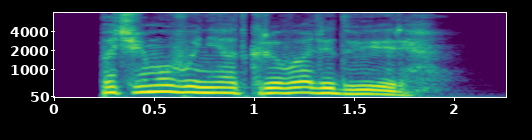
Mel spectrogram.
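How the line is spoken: Sighing. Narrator (Russian): вздохнул Герман

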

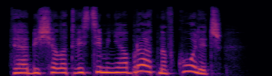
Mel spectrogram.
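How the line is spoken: Nervous breathy exhale. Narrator (Russian): нервно выдохнула я

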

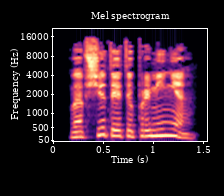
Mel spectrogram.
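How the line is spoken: Snorting. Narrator (Russian): фыркнул Остин

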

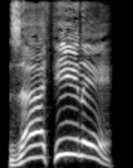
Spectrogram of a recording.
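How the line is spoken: Shouting. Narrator (Russian): крикнул Перикл своим людям

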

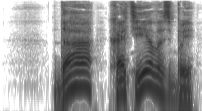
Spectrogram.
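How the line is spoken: Agitated reply. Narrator (Russian): взволнованно отозвалось колесо

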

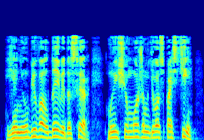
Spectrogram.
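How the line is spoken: Pleading. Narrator (Russian): взмолился Кристофер

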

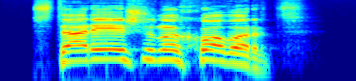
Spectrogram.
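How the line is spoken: Young man shouting. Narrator (Russian): крикнул молодой лорд

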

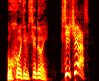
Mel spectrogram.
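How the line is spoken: Urgent bark. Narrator (Russian): рявкнул Александр

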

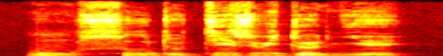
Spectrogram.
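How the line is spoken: Murmur. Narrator (French): murmurai-je

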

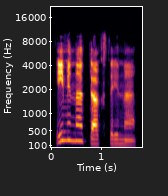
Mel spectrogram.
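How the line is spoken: Mocking and confident. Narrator (Russian): голос грандмастера звучал насмешливо и уверенно, как у человека, принявшего единственно правильное решение

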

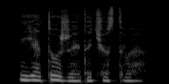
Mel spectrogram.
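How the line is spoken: Whisper. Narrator (Russian): прошептала

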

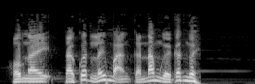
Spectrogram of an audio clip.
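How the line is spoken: Loud yell. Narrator (Vietnamese): Tư Mã Minh hét to

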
